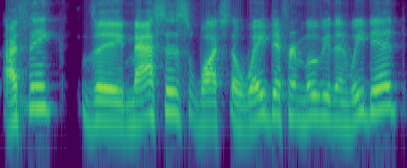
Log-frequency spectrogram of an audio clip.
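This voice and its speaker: A man's voice: on the high side, expressive, measured pace. Man hosting a casual movie chat. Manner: wry, reads listener reviews aloud. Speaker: podcast host.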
